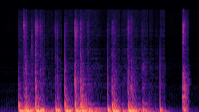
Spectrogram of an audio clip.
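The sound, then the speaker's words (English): A quick, irregular run of hollow knocks and clops, an improvised Foley sound effect of a horse's hooves knocking on a door, like hooves tapping on wood, played fairly loud for about two seconds with tiny pauses between hits. “A horse knocking on a door.”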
